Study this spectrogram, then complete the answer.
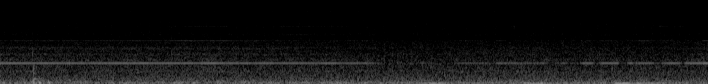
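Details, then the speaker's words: AFI VS-3SG 3-axis handheld gimbal recorded at night in quiet surroundings: thin, steady, unchanging high-pitched whine from the stabiliser motors, loud enough to be heard in recorded video; gimbal motor whine. "okay so I think it's pretty apparent that uh this Gibble makes noise that you can actually hear in a recorded video"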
